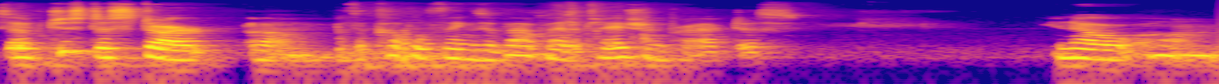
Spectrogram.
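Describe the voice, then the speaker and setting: A woman speaks at a fairly slow pace in a fairly high pitch. Her intonation is lively and her voice somewhat breathy. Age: 70s. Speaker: meditation teacher. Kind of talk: lecture. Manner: hesitant, many fillers.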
